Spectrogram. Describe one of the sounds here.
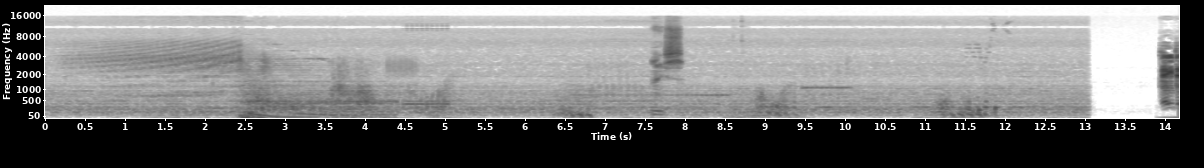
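Deep electronic whooshes and rumbles swell and fade.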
